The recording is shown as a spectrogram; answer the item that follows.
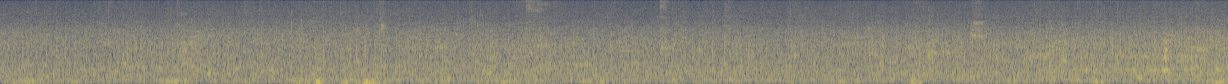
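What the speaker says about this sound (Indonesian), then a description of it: "Kencang ini hujan." Heavy rain pours in a dense, steady roar over a flooded road in Gorontalo, Sulawesi, with occasional louder spatters, and voices can be heard faintly underneath.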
